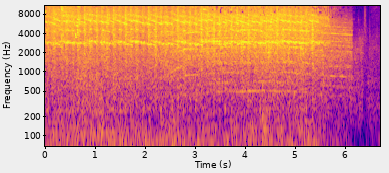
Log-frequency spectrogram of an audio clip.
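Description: A starfighter engine roars loudly.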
